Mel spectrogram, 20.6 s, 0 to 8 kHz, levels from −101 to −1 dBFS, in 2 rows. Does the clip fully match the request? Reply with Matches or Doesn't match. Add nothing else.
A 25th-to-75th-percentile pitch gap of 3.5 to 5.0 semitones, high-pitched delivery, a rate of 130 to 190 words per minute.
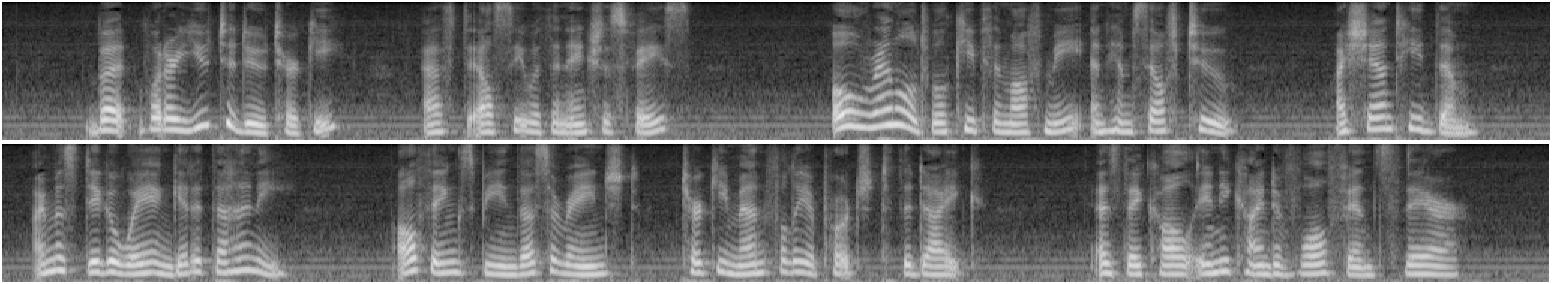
Matches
